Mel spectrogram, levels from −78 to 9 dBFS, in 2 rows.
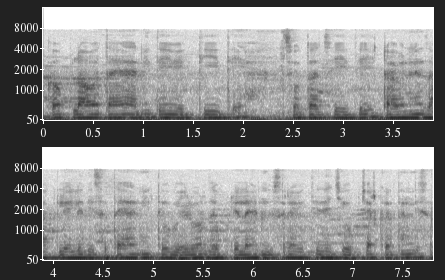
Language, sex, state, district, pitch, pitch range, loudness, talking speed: Marathi, female, Maharashtra, Pune, 105 Hz, 100-105 Hz, -15 LUFS, 200 wpm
